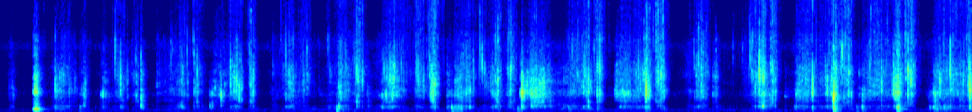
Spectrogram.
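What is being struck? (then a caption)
Gym chalk paste in a plastic bucket. Fingertips dig into thick, damp, crumbly blue gym chalk paste in a plastic bucket, squeezing and crushing it over and over. Quiet, bright, crunchy crackles and crinkly bursts come in a steady uneven run with short gaps, with no low end and almost no ring after each crush.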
